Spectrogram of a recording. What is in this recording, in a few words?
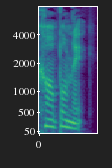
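"carbonic", British English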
